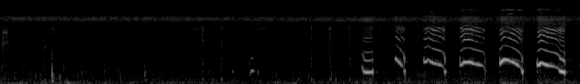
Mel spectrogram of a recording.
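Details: Young Cardigan Welsh Corgi at a veterinary clinic, about to get a vaccination on 16 August 2020. Quiet at first, then about six loud, drawn-out whines, each rising and falling, come in quick succession near the end.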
